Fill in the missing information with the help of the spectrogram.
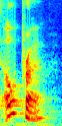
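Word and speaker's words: Oparah: How can you not pronounce that right? It's Oprah. – It's spelled Opera.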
